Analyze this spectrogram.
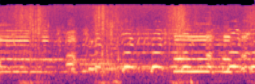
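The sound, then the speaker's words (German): A dense flock of birds honks continuously, overlapping calls forming a loud, busy chorus with no pauses, as if many geese are calling together, on the bird island nature reserve near Gingen, Baden-Württemberg, Germany. “Die Vogelinsel bei Gingen, Baden-Württemberg.”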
